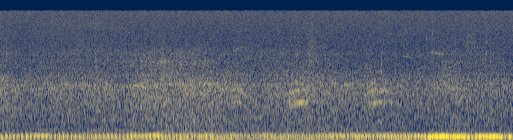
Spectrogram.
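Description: A steady low rumble, with no other clear sound over it.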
